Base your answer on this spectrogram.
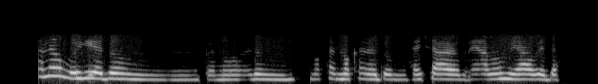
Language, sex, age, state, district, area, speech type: Manipuri, female, 30-45, Manipur, Kangpokpi, urban, conversation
